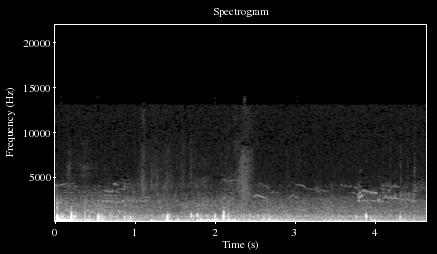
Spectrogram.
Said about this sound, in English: This is how it sounds and how it looks when the ice cap meets the sea. You see the azure blue of the ice there that's caused by the great pressure of the glacier above it, of the ice cap just weighing down on the ice.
